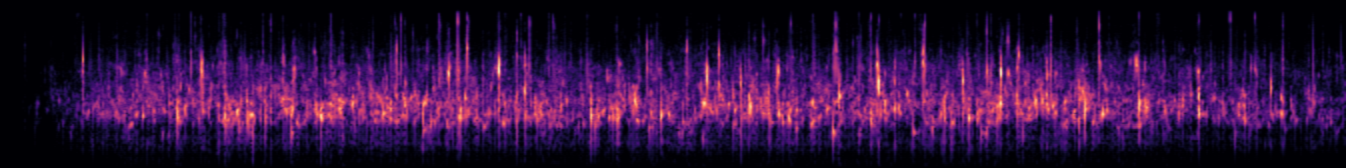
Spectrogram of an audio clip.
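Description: Thin streams of water from a homemade bottle-and-straw rain fountain falling onto wet pebbles in a plastic tub: a steady patter and splash of many small drops. It begins about half a second in and fades just before the end.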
